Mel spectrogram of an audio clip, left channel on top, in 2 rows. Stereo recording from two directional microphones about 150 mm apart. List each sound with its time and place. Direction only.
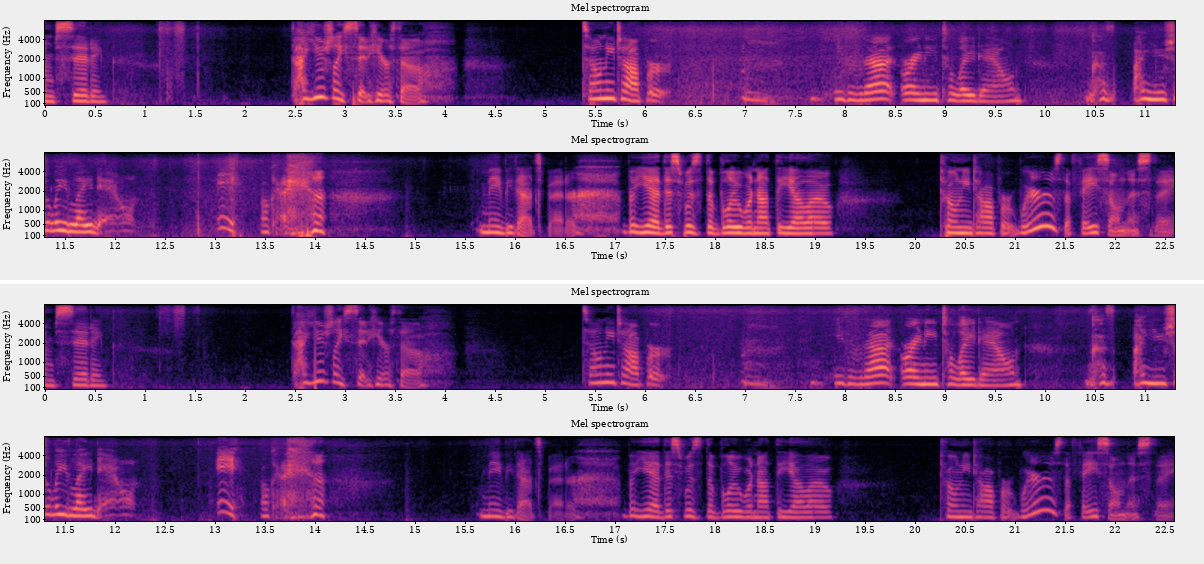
0.0 s speech: 15° left (ahead or behind)
2.4 s speech: 25° left (ahead or behind)
5.3 s speech: 30° left (ahead or behind)
6.0 s speech: centre (ahead or behind)
8.2 s speech: 15° right (ahead or behind)
8.6 s speech: 50° right (ahead or behind)
10.5 s a woman's voice: 65° right (ahead or behind)
10.8 s speech: 40° right (ahead or behind)
11.5 s speech: 55° right (ahead or behind)
13.0 s speech: 90° right
13.4 s speech: 15° left (ahead or behind)
15.7 s speech: 40° left (ahead or behind)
